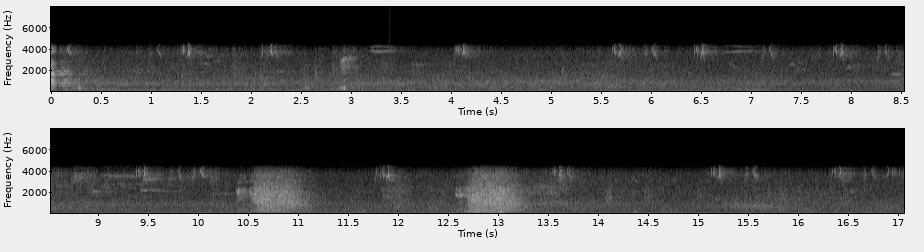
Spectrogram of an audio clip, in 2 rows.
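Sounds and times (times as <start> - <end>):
small birds chirping: 0.9 - 4.5, 5.4 - 10.4, 11.7 - 12.1, 13.4 - 17.0.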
